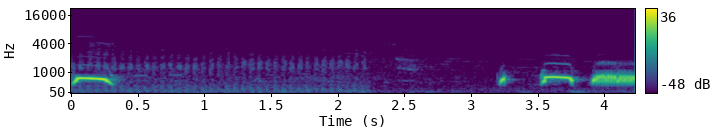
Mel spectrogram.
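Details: Spotted dove decoy call to lure other doves. A falling coo ends a phrase, and after about three quiet seconds a short note, a level coo and the start of a rolling coo follow.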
